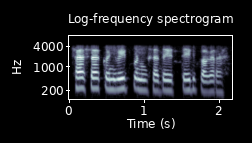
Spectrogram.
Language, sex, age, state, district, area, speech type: Tamil, female, 60+, Tamil Nadu, Chengalpattu, rural, conversation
